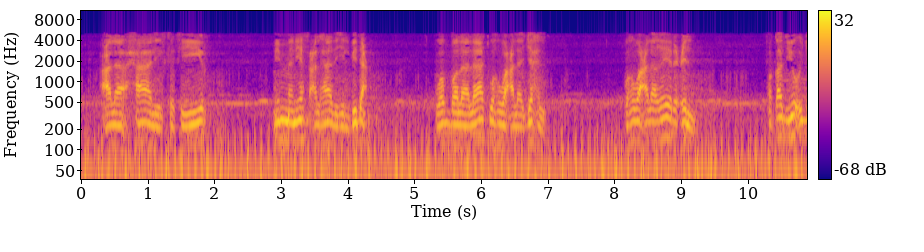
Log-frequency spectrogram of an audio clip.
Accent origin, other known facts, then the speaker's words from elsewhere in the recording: Yemen; صحيح، هذا عندنا في اليمن أو في من هو حولها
